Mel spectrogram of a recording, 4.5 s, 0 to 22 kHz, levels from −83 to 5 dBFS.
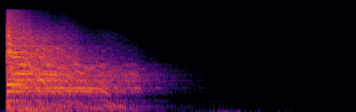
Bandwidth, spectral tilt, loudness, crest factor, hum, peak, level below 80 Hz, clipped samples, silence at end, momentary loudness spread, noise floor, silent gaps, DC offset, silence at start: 16 kHz; -0.5 dB/octave; -18 LUFS; 24 dB; none; 0 dBFS; -48 dBFS; under 0.1%; 2.7 s; 22 LU; -78 dBFS; none; under 0.1%; 0.05 s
